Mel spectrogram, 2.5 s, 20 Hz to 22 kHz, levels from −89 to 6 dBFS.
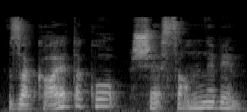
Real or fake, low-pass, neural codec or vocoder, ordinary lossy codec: real; 19.8 kHz; none; MP3, 48 kbps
